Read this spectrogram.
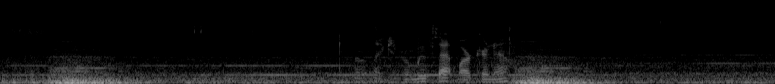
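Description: A menu clicks softly several times.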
